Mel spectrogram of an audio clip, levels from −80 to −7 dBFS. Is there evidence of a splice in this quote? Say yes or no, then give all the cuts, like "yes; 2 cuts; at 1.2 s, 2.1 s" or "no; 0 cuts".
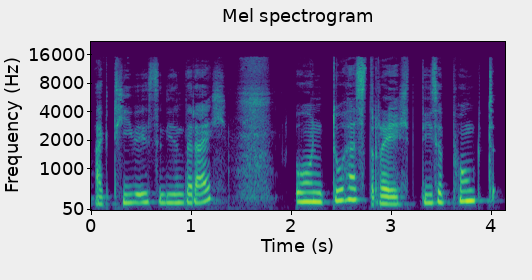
no; 0 cuts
